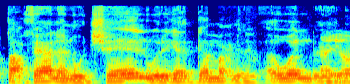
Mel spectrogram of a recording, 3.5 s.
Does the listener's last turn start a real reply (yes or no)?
yes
